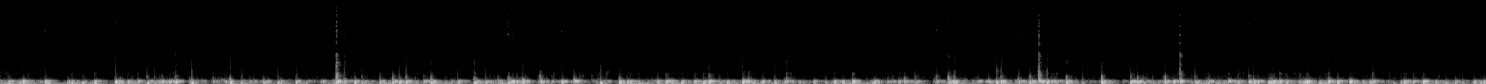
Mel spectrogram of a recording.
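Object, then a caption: Metal wire-mesh microphone grille. Long manicured nails of both hands rapidly tap and scratch the hollow, domed metal wire-mesh grille of a large silver USB condenser microphone. The result is a dense, continuous stream of deep, boomy thumps and rustling scrapes centered low, with occasional sharper clicks that flash up into a bright crackle.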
